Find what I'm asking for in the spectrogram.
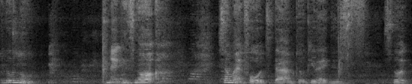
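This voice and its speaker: A young woman vlogger with a mid-range voice and a Nigerian accent talks at a moderate pace in a casual chat to camera. Her storytelling rambles, packed with slang and "like" at every turn. The mic is distant and the background noisy.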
